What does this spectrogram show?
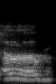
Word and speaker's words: herb: I think is that the plant is herb the silent age and a name herb with it with it is pronounced there with age and herbs herbs herbs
